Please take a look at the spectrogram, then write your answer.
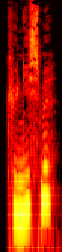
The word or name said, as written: kynisme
